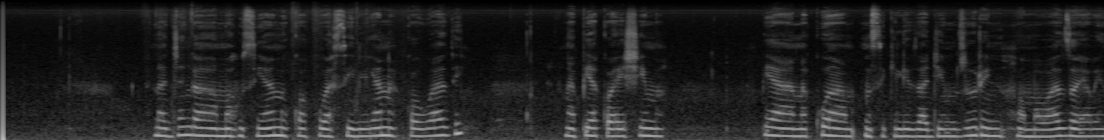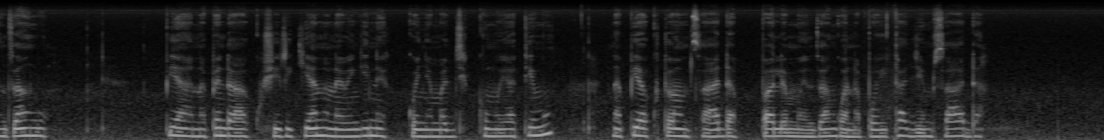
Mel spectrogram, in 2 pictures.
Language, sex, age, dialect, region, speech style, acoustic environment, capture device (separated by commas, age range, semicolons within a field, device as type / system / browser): Swahili, female, 25-34, Kenya - Mombasa, Kenya, happy; excited; focused, nature; silence; traffic; appliances, desktop / Windows / Chrome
